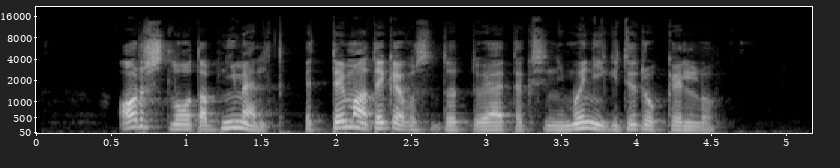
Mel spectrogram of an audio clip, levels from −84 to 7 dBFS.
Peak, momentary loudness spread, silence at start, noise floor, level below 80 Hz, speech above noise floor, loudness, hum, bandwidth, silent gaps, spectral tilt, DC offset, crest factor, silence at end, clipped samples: -2 dBFS; 11 LU; 0.55 s; -64 dBFS; -52 dBFS; 45 dB; -19 LUFS; none; 15 kHz; none; -4.5 dB/octave; under 0.1%; 18 dB; 0.65 s; under 0.1%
